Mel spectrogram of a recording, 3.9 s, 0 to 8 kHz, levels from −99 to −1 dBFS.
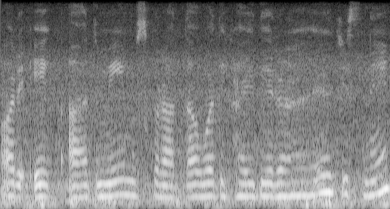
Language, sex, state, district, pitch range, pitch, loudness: Hindi, female, Bihar, Darbhanga, 175-200 Hz, 185 Hz, -15 LUFS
